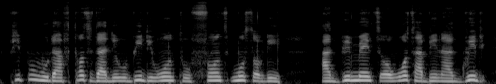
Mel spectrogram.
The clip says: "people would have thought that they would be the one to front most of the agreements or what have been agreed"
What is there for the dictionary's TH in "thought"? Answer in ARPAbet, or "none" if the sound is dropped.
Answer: T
